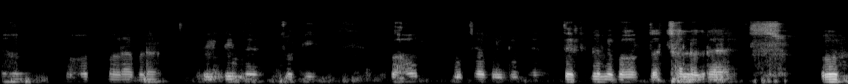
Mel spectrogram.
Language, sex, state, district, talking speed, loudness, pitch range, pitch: Hindi, male, Bihar, Jamui, 140 wpm, -26 LUFS, 115-130 Hz, 120 Hz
